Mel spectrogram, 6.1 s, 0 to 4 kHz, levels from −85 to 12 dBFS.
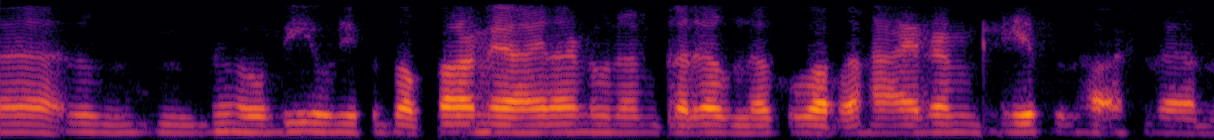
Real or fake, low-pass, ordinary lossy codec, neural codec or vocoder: fake; 3.6 kHz; AAC, 24 kbps; codec, 16 kHz, 1.1 kbps, Voila-Tokenizer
